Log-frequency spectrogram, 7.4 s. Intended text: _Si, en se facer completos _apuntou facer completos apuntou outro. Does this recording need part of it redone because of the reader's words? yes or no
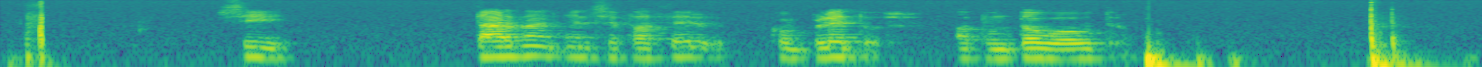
yes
